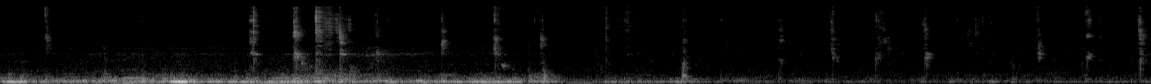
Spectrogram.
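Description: Hard raw rice being chewed and crunched, with steel spoons clicking and scraping on stainless steel plates. The chewing is louder for about the first five seconds, then only scattered sharp clicks remain.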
